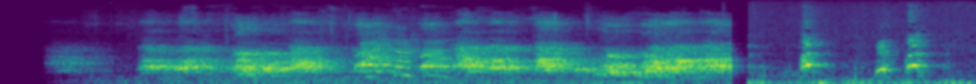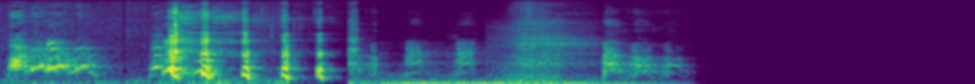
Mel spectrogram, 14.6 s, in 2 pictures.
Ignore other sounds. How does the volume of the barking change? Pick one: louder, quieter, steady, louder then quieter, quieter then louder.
quieter.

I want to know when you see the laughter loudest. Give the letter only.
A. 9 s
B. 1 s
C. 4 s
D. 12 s
A.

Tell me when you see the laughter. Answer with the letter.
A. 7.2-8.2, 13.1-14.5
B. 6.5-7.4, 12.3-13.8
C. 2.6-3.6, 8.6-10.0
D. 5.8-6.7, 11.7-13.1
C.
